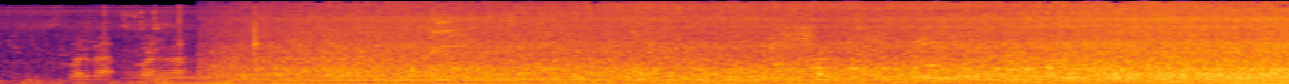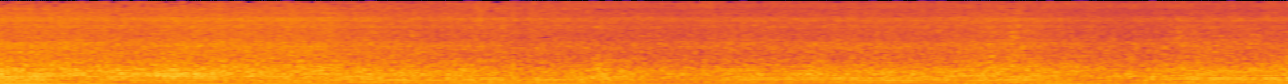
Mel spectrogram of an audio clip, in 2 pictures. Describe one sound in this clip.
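Wind blows steadily across open water outdoors.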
